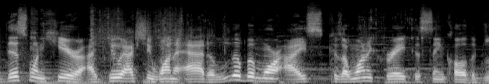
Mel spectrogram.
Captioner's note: ice clinks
